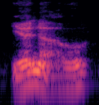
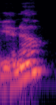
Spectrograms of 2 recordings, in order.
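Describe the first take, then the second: First: It is said with a low pitch. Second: It is said high, like a question. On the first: Extra words are added to make the meaning clear. "it's low down" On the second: Do you realize, or is that okay with you? "One is high up, like a tag question"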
